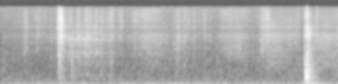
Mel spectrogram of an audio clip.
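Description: A tarot card being drawn and laid down on the table: a faint tap about three-quarters of a second in, then a sharp slap as the card is set down near the end, over a low steady hum.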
